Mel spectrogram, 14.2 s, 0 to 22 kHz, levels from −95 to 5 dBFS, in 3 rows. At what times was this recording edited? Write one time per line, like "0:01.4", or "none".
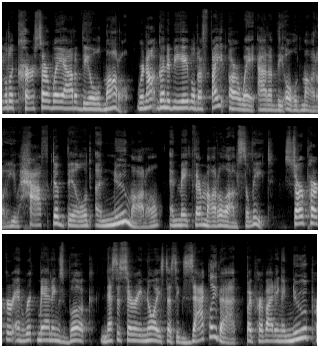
none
